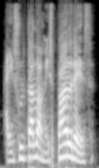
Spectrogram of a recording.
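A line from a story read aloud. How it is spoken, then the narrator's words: Growled. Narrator (Spanish): gruñó George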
